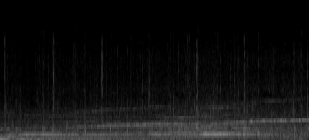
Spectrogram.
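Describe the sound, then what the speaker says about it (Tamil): Applause from an audience honoring Dr. Aravind at a Tamil conference-style event, a steady wash of clapping with some cheering, held at an even level for a couple of seconds. "டாக்டர் அரவிந்த் சாருக்கு ஒரு பெரிய கைத்தட்டல் கொடுங்க முதல்ல."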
